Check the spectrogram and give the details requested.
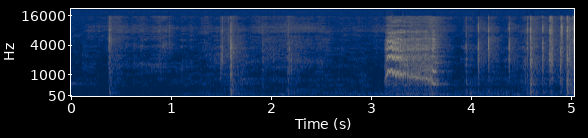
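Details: A single loud, harsh squawk with a falling tone, about half a second, from a hand-fed Alexandrine (Pahadi) parakeet chick during daily handfeeding, among soft clicks and handling noises indoors.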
